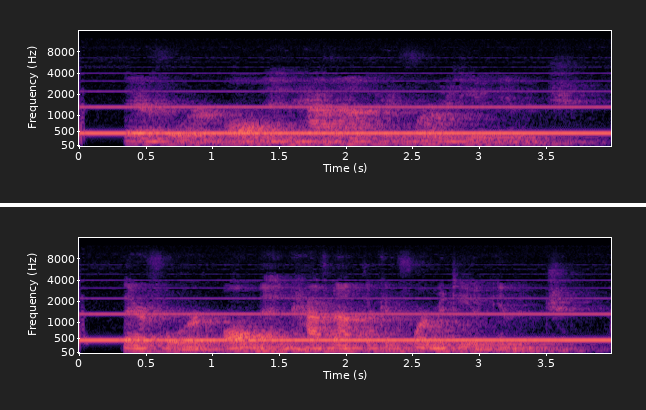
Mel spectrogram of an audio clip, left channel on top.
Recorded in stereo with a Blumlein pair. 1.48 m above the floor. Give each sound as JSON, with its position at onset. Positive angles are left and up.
{"t": 0.3, "sound": "a man speaking", "azimuth_deg": -35, "distance_m": 1.6}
